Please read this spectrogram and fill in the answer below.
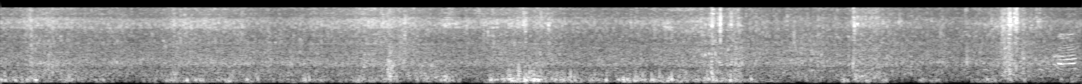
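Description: Rushing whitewater of a fast mountain river heard from an inflatable raft running the rapids, with uneven low wind rumble on the microphone.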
